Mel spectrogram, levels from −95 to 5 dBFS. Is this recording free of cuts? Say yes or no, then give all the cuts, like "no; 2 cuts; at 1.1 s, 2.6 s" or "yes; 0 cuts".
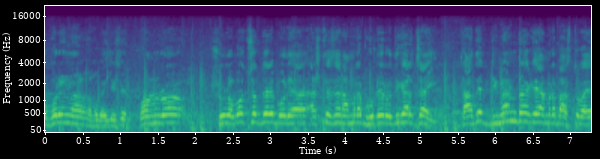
no; 2 cuts; at 1.1 s, 5.3 s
